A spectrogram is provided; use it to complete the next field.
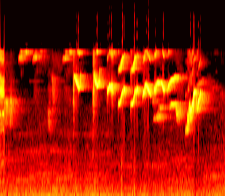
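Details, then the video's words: White-rumped shama (kacer) full training song: scattered high whistles, then a fast run of bright rising and falling whistled notes, about four a second, ending in a slurred phrase. "Suara Burung Kacer yang cocok untuk LATIHAN"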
